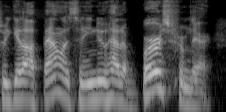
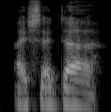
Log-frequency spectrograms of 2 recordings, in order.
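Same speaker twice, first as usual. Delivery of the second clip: soft, low murmur. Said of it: "talk right behind their ear".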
